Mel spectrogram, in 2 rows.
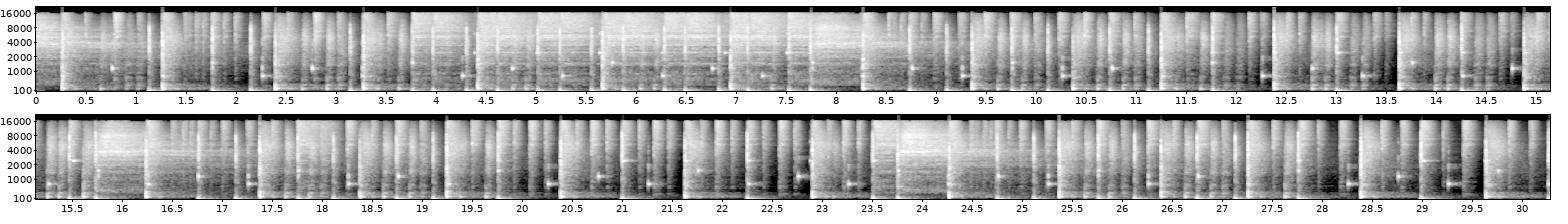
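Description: Mapex Saturn IV drum kit with Bosphorus cymbals played as a full groove: bass drum, snare, hi-hat and crash cymbals. The groove starts as two bars of 4/4 at 120 BPM, then moves to a new tempo set on every fifth sixteenth note, a metric modulation of 4 against 5.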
